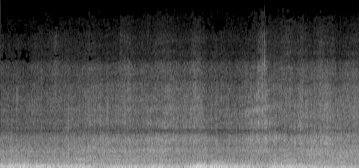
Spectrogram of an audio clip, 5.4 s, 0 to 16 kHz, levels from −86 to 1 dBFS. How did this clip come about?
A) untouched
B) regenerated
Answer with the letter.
A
